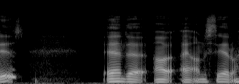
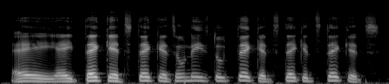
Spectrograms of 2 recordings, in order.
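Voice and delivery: mock ticket hawker; 3 semitones higher, slower than usual. Imagining the friend selling tickets, hammed-up scalper call. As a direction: hawk the tickets to a crowd.

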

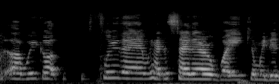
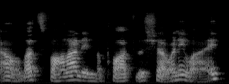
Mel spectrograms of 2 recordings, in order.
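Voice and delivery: lower, dismissive shrug of a reply; mock nonchalant; 6 semitones lower, 4 dB quieter than usual. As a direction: brush it off like you never cared. Retells shrugging off the rejection.

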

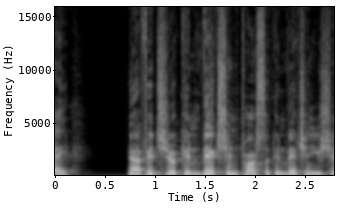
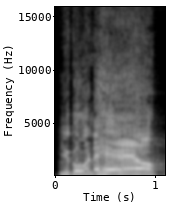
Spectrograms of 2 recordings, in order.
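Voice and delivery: slow, loud, higher accusing cry; in-your-face condemnation; 7 semitones higher, 7 dB louder, slower than usual. Pretend. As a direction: hammer him with judgment. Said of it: "Jump off in his face, tell him he's going to hell".

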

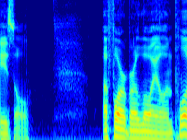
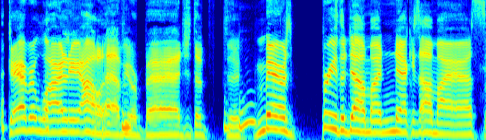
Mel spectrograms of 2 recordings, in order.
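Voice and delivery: loud, high blustering chief; gruff barking police captain; 7 semitones higher, 7 dB louder than usual. Retold or imitated. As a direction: yell like a harried boss. S0 joins the police chief bit.

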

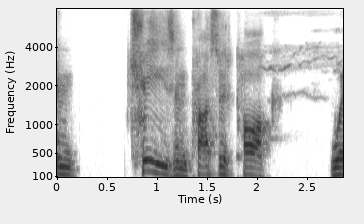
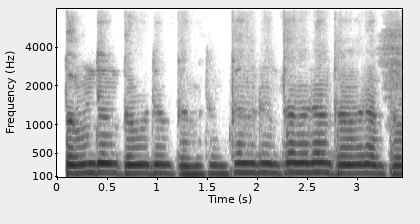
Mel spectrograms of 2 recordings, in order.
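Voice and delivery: beatboxing; slower than usual. Retold or imitated. Imitating music starting.

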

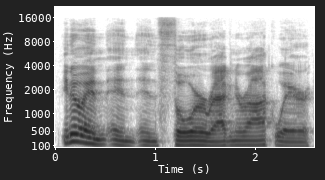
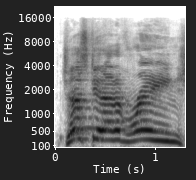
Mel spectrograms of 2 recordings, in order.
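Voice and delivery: high, loud call; 11 semitones higher, 7 dB louder than usual. Acted. Watcher calling to the group to flee. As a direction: call across to the others. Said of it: "he called".

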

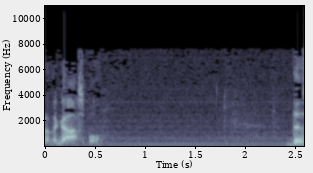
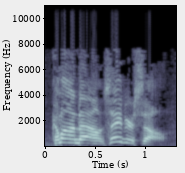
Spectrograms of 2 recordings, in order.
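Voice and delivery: mocking taunt; 8 semitones higher than usual. Crowd daring Jesus to come down, higher mocking taunt. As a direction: toss it up at him as a dare. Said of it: "One saying".

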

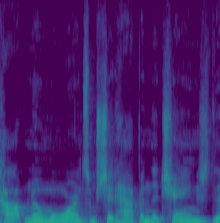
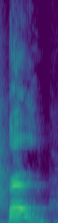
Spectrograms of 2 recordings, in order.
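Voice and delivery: shouted boom; loud boom; 16 dB louder than usual. Retold or imitated. Describing his fall, a loud shouted boom. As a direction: slam the word out like an impact. Sound of hitting the ground.

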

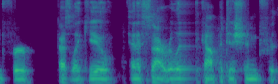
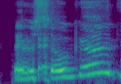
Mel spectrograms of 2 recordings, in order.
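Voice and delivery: much higher, slow, rising delight; squealing rave; slower than usual. Real, not acted. Still dreaming of those pies, a slow high squeal. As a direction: let it soar into a squeal of joy. Raving about remembered pies.

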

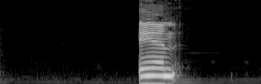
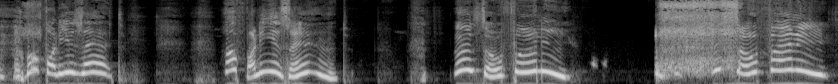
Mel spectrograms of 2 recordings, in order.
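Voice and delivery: funny different voice. Pretend. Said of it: "talk in a different voice".

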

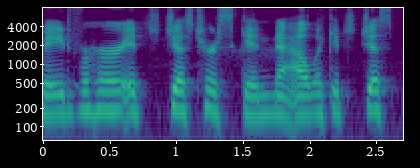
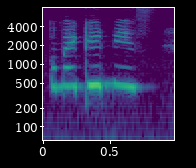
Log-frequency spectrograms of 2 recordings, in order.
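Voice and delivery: delighted squeal; 14 semitones higher than usual. Retold or imitated. Emma delighted by necklace.

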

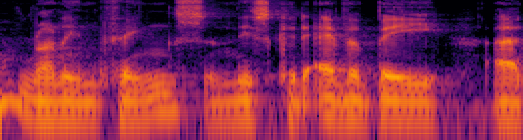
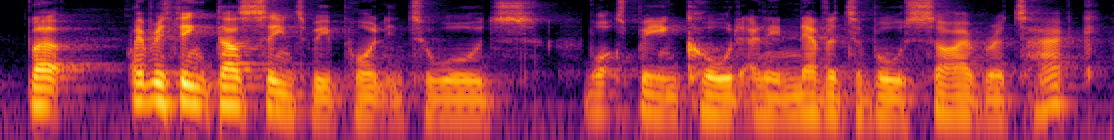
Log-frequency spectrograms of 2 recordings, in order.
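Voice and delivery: ordinary talk

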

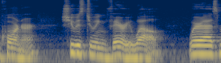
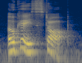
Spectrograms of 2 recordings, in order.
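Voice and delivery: raised voice calling a halt; shouting; 6 semitones higher, 7 dB louder than usual. A narrator's reading. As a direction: call it out loud over the room. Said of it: "Harry shouted".

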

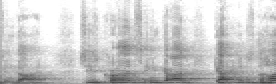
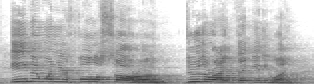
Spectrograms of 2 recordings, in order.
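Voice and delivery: full preaching; 5 semitones higher than usual. Acted. Preaching climax.

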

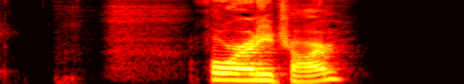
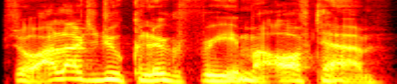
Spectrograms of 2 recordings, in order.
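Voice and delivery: Toko voice. Acted.

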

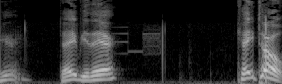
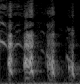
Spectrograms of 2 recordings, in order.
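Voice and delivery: laughing; 16 dB quieter than usual. Real, not acted. Laughing hard at story.

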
